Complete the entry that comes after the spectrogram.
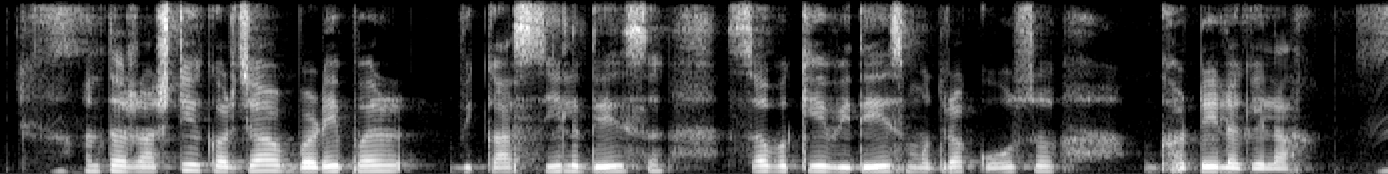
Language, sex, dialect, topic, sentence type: Bhojpuri, female, Southern / Standard, banking, statement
